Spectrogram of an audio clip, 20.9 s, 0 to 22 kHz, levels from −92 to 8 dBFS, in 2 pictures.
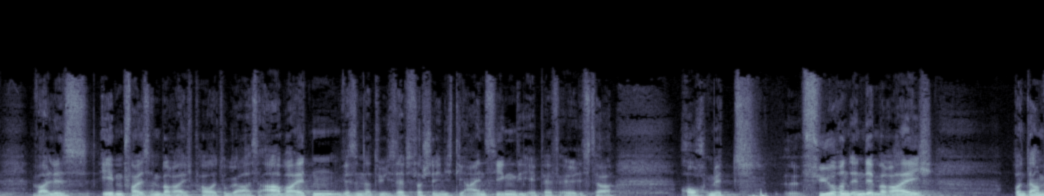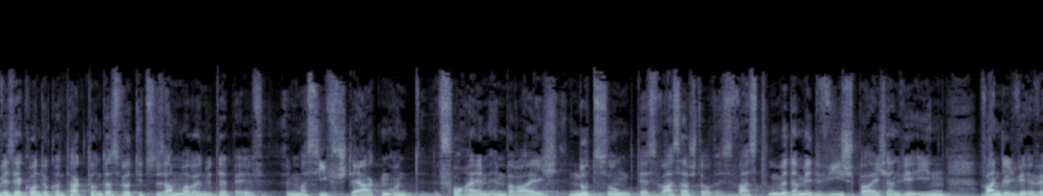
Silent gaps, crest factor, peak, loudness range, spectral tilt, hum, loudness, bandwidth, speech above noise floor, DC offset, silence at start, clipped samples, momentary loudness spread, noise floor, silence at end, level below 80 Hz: none; 18 dB; -2 dBFS; 5 LU; -6 dB/octave; none; -20 LUFS; 14.5 kHz; 26 dB; under 0.1%; 0 s; under 0.1%; 11 LU; -46 dBFS; 0 s; -40 dBFS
